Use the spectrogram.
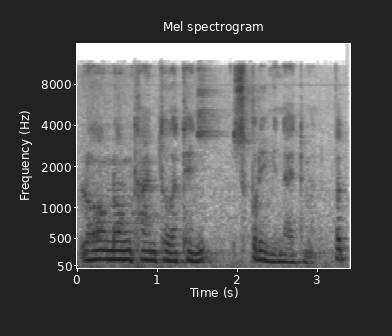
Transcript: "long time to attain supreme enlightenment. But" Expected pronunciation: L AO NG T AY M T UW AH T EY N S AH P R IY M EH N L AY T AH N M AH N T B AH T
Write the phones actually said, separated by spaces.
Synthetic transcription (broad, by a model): L AO NG T AY M T UW AH T EY N S AH P R IY M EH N AY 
